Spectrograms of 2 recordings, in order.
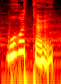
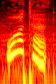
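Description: First: The final R is barely pronounced. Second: The same.

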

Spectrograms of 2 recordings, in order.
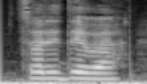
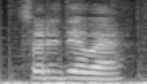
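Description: The two takes are said the same way.

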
